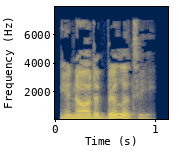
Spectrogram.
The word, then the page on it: inaudibility: British English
